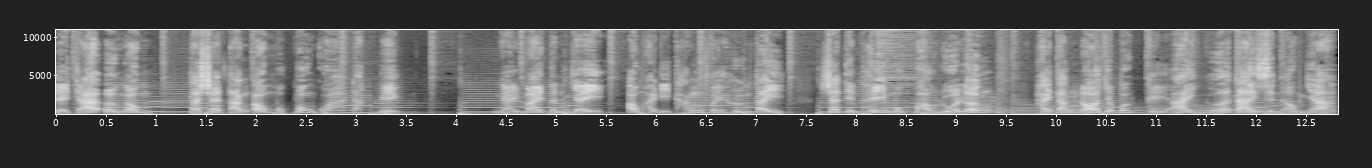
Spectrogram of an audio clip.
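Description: A man's voice: on the high side, very animated, normal speed, loud music behind the voice. An actor playing a solemn, benevolent male temple god in a cartoon fairy tale. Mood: solemn, grateful.

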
